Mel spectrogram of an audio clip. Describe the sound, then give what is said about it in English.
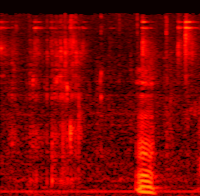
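A single short slurping sip of coffee, fairly loud, lasting a fraction of a second against an otherwise quiet background with a faint low hum. “I'm not sure if this is going to come up on mic, but I'm going to take a sip of my coffee.”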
